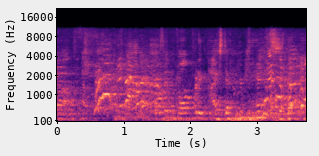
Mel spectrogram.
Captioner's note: laughing; laughs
